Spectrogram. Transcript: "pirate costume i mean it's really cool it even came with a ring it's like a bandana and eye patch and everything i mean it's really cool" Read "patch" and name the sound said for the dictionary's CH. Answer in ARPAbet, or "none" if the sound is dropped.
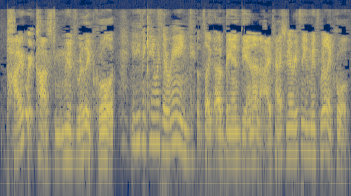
S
